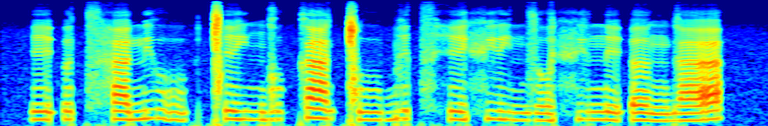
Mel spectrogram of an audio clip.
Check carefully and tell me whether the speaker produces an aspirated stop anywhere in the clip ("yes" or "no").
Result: yes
